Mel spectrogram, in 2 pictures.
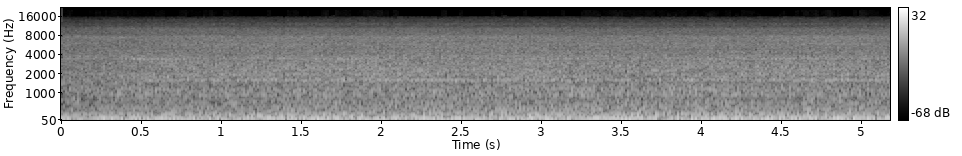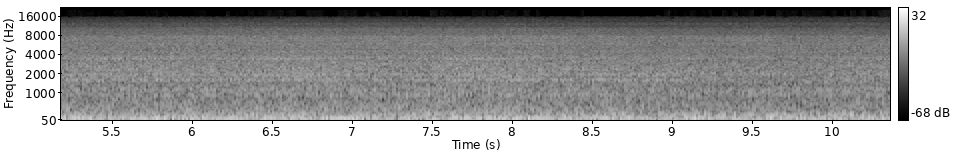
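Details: Medical waste incinerator from an airport, idle for months and newly wired for 220 volts, first firing: steady even low roar with deep rumble underneath, no pulsing or sputter; burner lit and firing cleanly.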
